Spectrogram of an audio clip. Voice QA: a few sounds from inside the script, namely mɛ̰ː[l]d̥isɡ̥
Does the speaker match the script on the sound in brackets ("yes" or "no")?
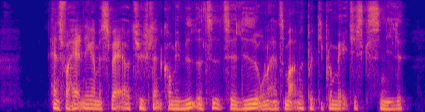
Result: no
